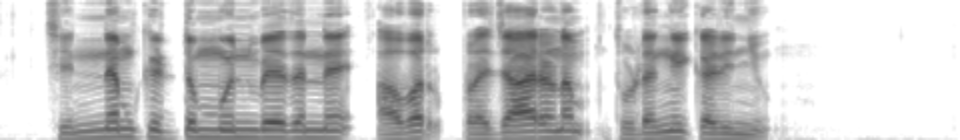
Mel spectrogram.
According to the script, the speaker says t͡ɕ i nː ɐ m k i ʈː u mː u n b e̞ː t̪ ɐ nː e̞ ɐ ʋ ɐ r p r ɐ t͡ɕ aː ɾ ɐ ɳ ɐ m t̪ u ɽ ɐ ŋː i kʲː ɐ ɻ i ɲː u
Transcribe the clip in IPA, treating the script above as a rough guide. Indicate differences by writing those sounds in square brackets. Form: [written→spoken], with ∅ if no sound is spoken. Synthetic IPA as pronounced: t͡ɕ i nː ɐ m k i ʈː u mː u n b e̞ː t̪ ɐ nː e̞ ɐ ʋ ɐ r p r ɐ t͡ɕ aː ɾ ɐ ɳ ɐ m t̪ u ɽ ɐ ŋː i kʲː ɐ ɻ i ɲː u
